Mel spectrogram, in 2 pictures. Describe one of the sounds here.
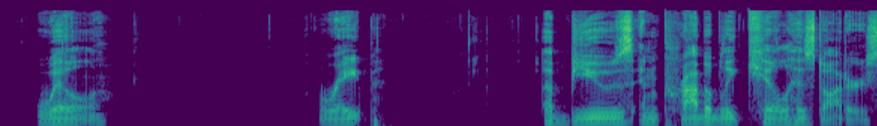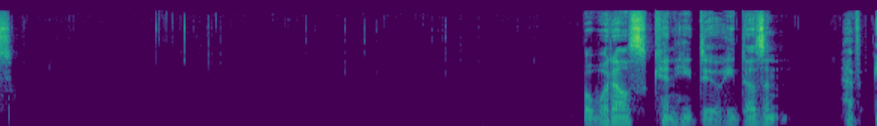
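A man speaks calmly and closely into a microphone, with pauses.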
